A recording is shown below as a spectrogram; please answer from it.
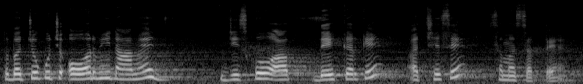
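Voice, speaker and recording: A woman's voice: a little high, slow, dark tone, big-room sound. A woman teaching a grammar lesson to children, explaining and repeating each word.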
